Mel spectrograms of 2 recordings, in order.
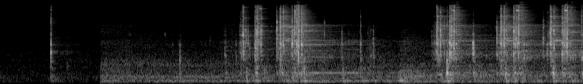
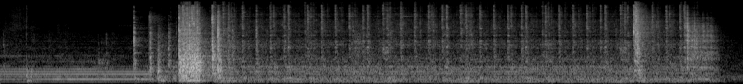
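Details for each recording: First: Barn-find 1961 Gottlieb Corral pinball machine, stepping unit after re-indexing: crisp mechanical clicks about two a second, no grinding or hang-ups; contacts step properly rivet to rivet without catching or stopping early. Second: Barn-find 1961 Gottlieb Corral pinball machine, stored in a shed since at least the mid-1990s, during repair: steady fast relay clatter keeps running on after scoring and never settles; the 100-point reload relay is stuck again.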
